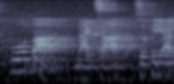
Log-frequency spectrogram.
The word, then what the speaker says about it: 波霸奶茶: It's pronounced 波霸奶茶.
